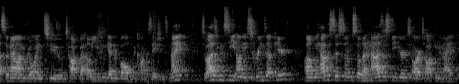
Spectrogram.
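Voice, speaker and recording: A young man, a student club president, addressing an audience in a casual, loud, quick way. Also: on the high side, a little hiss or hum. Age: young adult. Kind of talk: announcement to an audience. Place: large lecture hall. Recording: echoey hall from a distance.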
